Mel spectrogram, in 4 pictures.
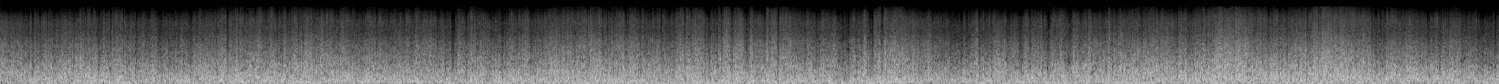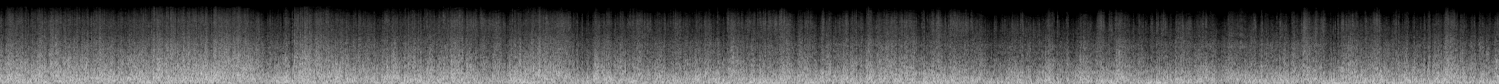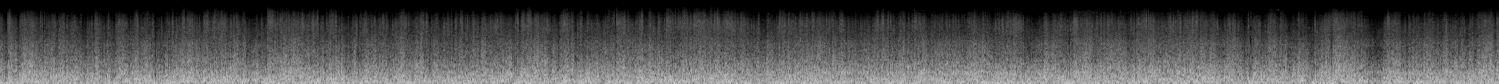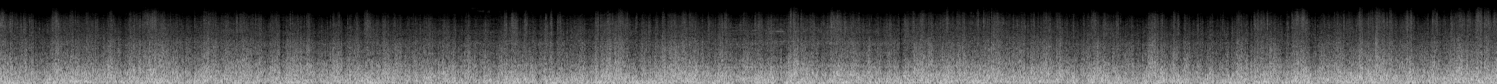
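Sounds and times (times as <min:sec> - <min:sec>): train carriage rumbling on track: 0:00.0 - 0:59.9
wind buffeting microphone: 0:00.0 - 0:59.9.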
